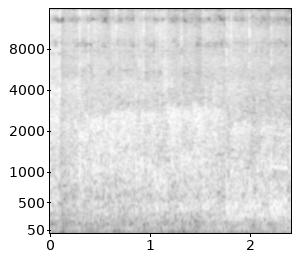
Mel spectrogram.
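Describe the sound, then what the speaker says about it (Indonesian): Applause from a health-promotion class audience, a dense, steady wash of clapping at close range that keeps up evenly for a couple of seconds with no talk over it. "Nah, bagus sekali ya berikan aplaus."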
